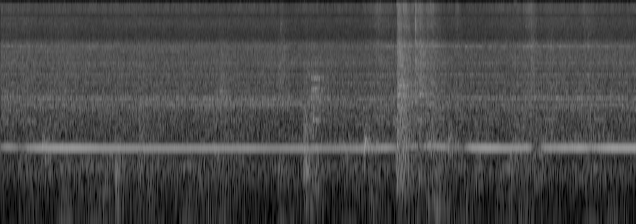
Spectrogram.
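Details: Gaggia espresso machine with zero pump pressure, after vibratory pump replacement: steady even buzzing hum at one pitch with light splashing; new pump operating normally in post-repair test.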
